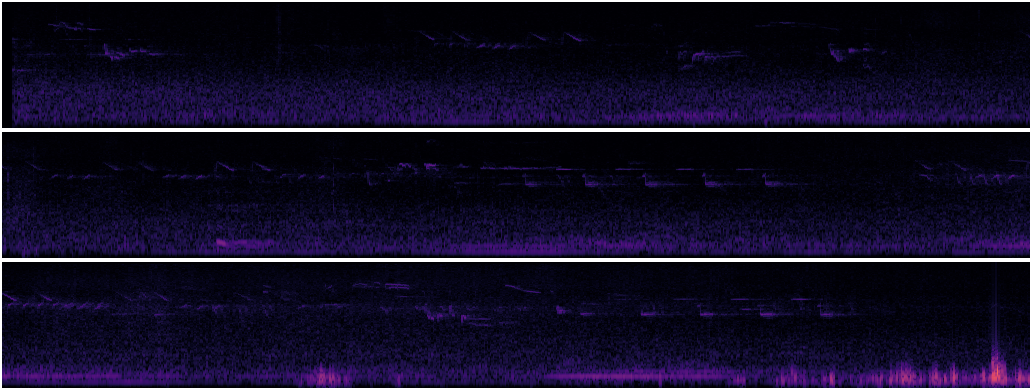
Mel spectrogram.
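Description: Small birds chirping and twittering in short high calls throughout, over a faint steady low hum. Near the end come a few dull thumps, the loudest just before it ends.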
